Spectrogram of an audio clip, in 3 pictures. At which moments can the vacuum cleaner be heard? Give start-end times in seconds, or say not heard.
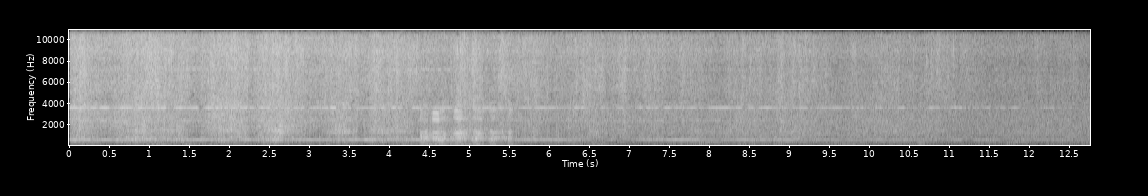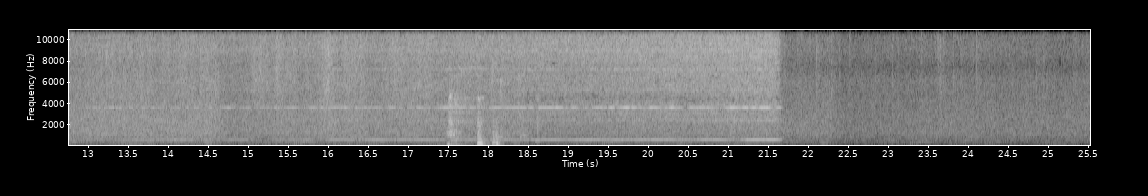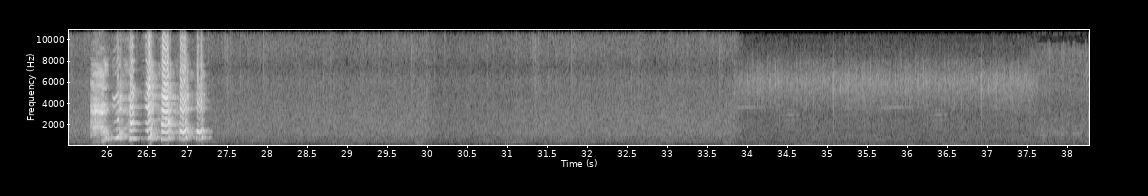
0.0-21.7.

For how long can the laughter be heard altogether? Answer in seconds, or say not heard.
4 s.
